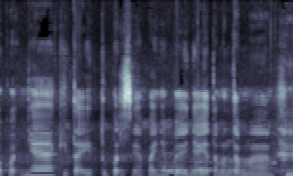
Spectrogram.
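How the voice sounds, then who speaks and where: A woman with a medium pitch talks at a fairly quick pace over noticeable background noise. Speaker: housewife vlogger. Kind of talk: vlog voice-over. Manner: casual, chatty.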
